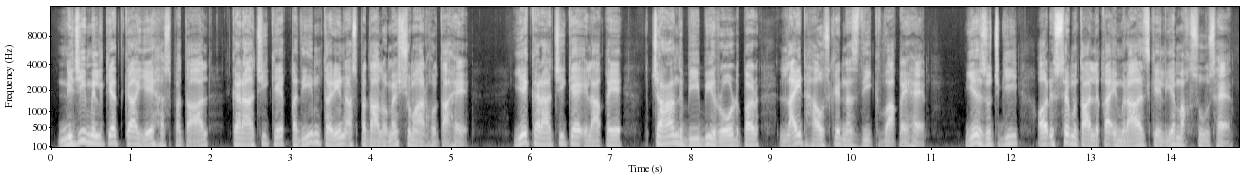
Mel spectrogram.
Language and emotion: Urdu, neutral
